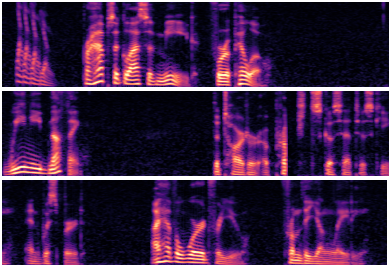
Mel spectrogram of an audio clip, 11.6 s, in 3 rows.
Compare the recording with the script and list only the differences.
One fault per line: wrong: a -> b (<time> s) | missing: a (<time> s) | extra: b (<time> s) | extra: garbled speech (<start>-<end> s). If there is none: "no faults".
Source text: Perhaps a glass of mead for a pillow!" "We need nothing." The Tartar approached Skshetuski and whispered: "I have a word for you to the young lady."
wrong: to -> from (10.5 s)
